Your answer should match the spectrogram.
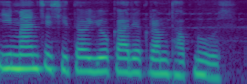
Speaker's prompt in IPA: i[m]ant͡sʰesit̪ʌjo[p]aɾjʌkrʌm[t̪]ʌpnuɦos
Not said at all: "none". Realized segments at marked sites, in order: m, k, t̪ʰ

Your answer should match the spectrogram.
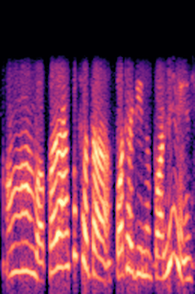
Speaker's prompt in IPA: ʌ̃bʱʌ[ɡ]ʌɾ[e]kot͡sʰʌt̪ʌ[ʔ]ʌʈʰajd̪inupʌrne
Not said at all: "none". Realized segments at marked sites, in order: k, a, p

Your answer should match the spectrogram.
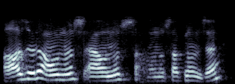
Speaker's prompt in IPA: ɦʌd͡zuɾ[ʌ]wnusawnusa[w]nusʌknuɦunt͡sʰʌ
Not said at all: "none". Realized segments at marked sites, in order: a, w

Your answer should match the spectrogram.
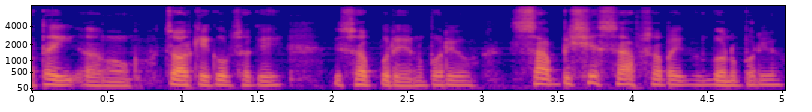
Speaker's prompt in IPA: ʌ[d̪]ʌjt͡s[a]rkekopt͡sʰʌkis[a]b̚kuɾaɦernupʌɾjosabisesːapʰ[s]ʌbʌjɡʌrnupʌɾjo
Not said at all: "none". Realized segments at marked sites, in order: t̪, ʌ, ʌ, s

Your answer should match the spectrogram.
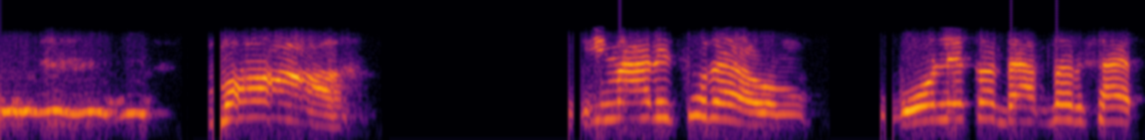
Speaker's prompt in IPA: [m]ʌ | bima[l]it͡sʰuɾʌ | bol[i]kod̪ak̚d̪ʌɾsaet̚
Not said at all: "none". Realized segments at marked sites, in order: m, ɾ, e

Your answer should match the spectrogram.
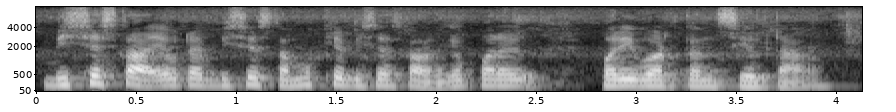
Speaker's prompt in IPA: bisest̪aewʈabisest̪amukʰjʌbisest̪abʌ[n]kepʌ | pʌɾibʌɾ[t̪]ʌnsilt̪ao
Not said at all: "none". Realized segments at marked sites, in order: n, t̪

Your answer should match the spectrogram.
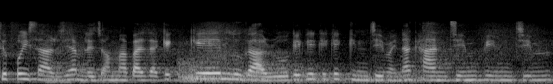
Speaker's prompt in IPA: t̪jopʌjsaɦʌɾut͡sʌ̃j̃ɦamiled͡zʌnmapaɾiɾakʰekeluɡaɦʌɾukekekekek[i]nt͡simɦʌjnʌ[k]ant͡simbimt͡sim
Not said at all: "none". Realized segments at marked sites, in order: i, kʰ

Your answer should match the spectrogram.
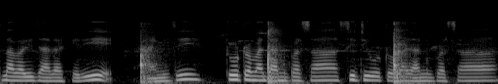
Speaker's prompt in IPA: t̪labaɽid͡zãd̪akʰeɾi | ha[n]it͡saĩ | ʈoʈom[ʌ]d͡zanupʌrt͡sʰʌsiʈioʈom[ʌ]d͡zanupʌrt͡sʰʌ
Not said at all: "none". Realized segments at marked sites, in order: m, a, a

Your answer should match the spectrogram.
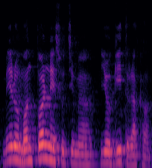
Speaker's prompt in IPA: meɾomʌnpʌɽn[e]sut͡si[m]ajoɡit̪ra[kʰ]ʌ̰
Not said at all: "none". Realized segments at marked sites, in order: e, m, kʰ

